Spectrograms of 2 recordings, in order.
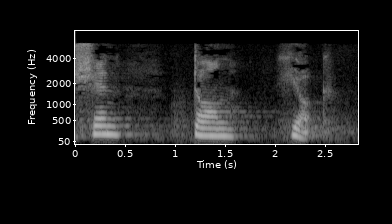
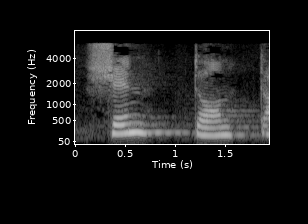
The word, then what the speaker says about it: Shin Dong-hyuk: So I want to tell you a story about a man called Shin Dong-hyuk. Can you say his name? Shin Dong-hyuk.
